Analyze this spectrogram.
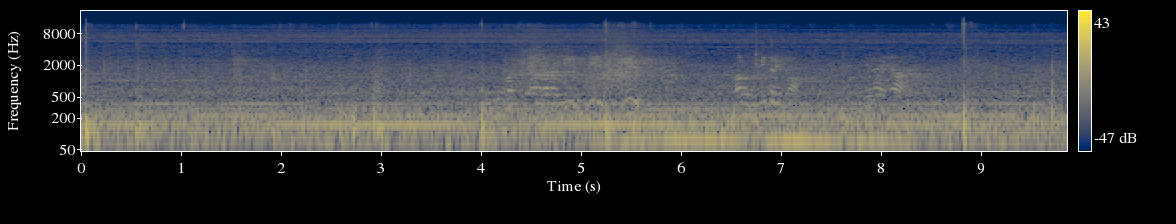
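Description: A futsal ball thuds as it is kicked on artificial turf.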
